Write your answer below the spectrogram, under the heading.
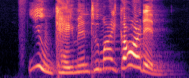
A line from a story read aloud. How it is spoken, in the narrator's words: he shouted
